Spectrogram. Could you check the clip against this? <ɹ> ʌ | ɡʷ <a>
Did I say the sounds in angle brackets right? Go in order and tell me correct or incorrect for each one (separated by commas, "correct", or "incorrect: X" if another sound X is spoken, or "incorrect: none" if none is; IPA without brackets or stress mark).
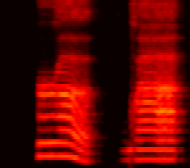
correct, correct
